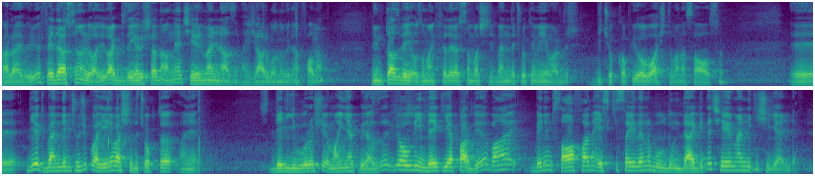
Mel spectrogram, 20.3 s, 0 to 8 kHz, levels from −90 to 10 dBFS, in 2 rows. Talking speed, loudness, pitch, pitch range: 185 wpm, -17 LUFS, 110 Hz, 90-135 Hz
